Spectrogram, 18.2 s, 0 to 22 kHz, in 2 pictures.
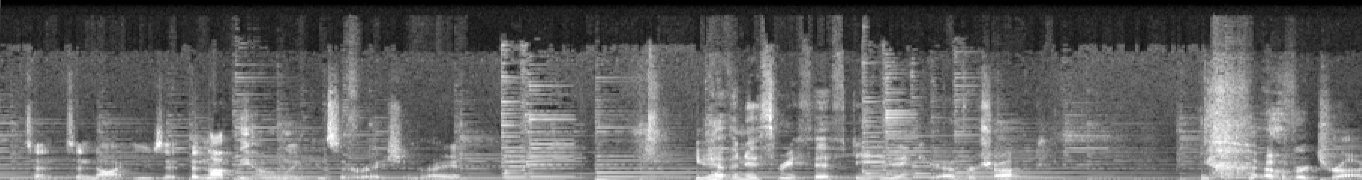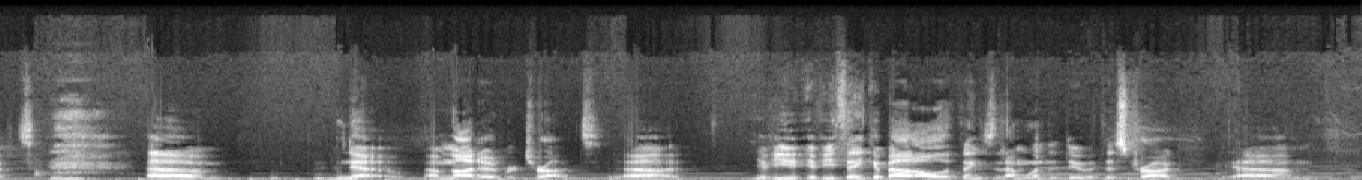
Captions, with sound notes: to not use a WDH. But not the only consideration. You have an F350 now, do you think you are over-trucked? (laugh) over-trucked um...no I'm not over trucked. I you think about everything I'm going to do with this truck.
